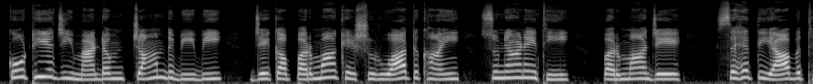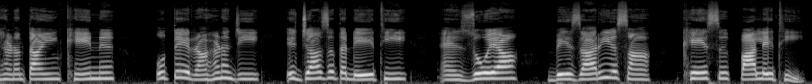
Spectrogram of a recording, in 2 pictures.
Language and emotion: Sindhi, neutral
